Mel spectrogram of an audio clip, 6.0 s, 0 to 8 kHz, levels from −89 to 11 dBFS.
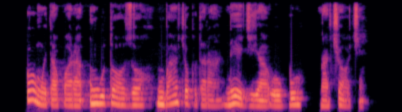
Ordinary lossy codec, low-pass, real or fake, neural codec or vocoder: none; 7.2 kHz; real; none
